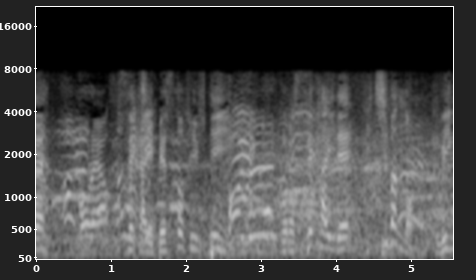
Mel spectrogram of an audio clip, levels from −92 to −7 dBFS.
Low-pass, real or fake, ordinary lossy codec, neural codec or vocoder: none; real; none; none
